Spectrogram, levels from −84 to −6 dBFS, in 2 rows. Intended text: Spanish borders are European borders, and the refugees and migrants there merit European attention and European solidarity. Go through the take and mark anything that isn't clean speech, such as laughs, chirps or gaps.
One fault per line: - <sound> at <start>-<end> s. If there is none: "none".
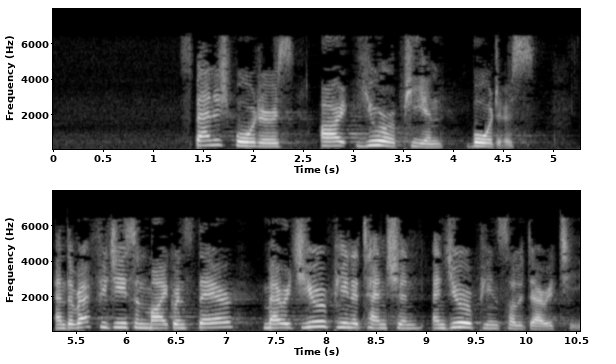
none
